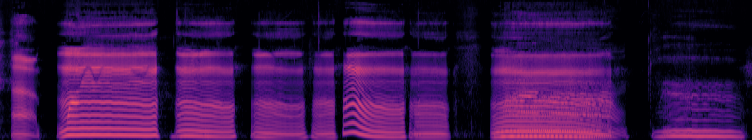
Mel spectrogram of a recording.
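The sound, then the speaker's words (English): A man imitates a cow with a series of long, drawn-out vocal moos, about six sustained lowing calls in a row, loud with short pauses between them. “So let me translate that for you in case he's in cow form.”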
